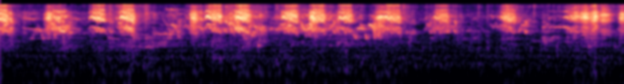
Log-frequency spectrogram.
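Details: Budgerigars in a breeding cage warble steadily in a bright, high, chattering chorus. Rapid squeaky chirps and buzzy notes pulse in waves, with no break across the whole stretch.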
